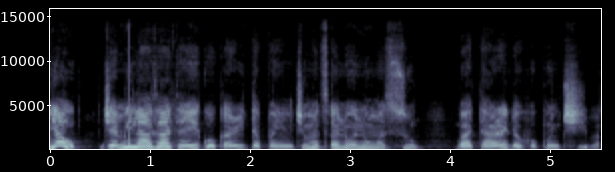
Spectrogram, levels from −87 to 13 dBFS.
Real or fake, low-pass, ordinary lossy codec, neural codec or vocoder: real; 14.4 kHz; none; none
